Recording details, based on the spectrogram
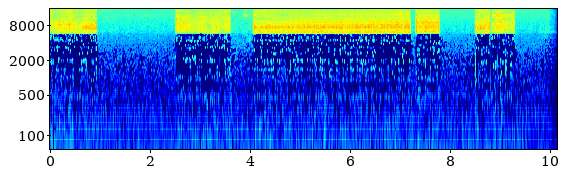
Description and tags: VendingMachine,Dollar,Rejected,Whirr,Mech,Security,CameraTurret
Part of a series of various sounds recorded in a college building for a school project. Recorded with a Shure VP88 stereo mic into a Sony PCM-m10 field recorder unit.
field-recording, sfx, school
